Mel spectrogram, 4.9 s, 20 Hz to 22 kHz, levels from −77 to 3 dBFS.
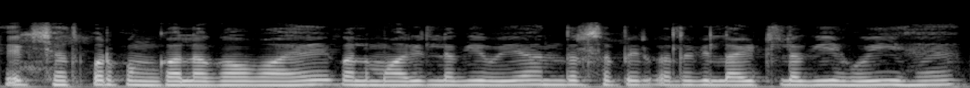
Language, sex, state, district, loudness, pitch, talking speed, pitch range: Hindi, male, Uttar Pradesh, Shamli, -17 LUFS, 180 Hz, 235 wpm, 175-185 Hz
